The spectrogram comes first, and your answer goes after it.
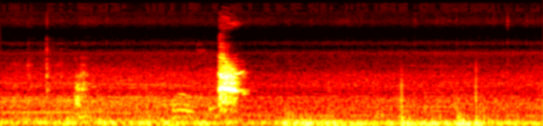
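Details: One loud, abrupt bark from a dog thrilled to be at a family grave visit in Korea, set against faint outdoor rumble and quiet speech.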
